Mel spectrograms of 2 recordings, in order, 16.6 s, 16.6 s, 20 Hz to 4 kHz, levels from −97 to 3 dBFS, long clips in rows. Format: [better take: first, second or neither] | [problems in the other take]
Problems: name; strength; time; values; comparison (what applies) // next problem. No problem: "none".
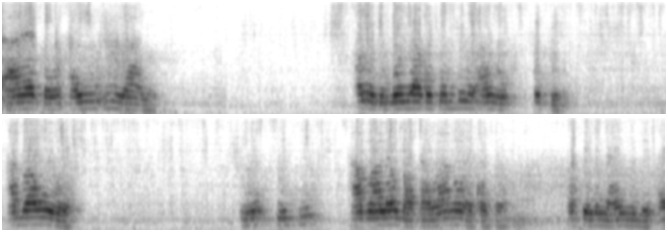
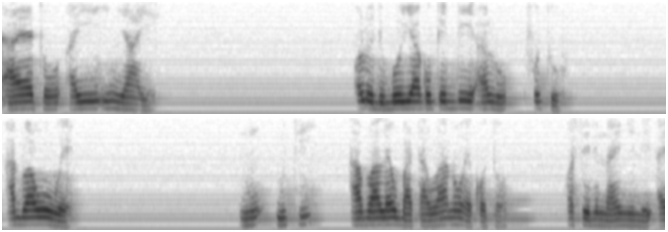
second | noise reduction (neural separator model SepFormer DNS4)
